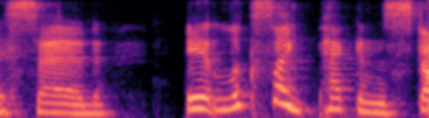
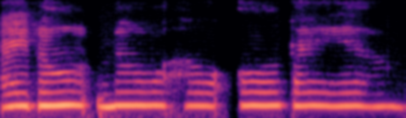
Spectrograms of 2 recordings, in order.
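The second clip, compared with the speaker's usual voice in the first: tiny, high, small shrunken little voice; 6 semitones higher, 4 dB quieter than usual. Acting out what someone said when asked their age, in a tiny voice. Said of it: "They say it in a tiny voice".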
